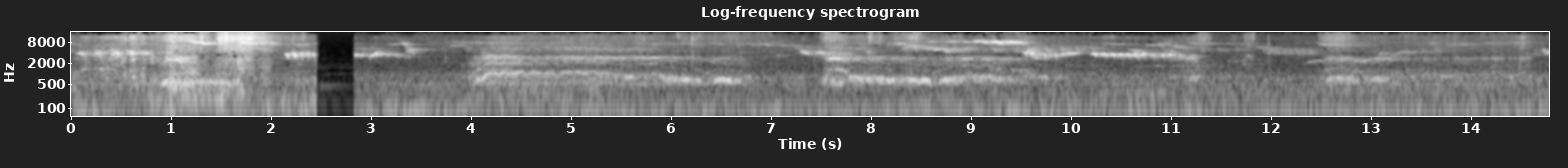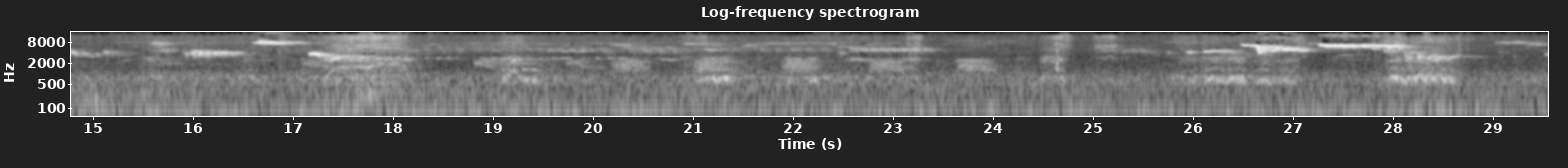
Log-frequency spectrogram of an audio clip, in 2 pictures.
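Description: Wild birds chirping and calling in short, scattered phrases over a steady outdoor background hiss.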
